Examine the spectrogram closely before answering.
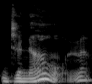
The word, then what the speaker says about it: Danone: their evolution including like janon right or dannon as some americans pronounce it but that like massive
